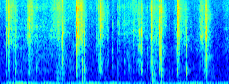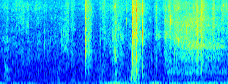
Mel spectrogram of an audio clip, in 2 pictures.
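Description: A deck of tarot cards is shuffled up close, producing a quick series of crisp riffling bursts and soft slides with brief pauses in between.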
